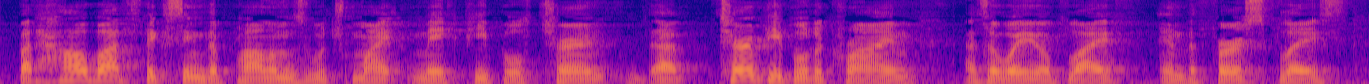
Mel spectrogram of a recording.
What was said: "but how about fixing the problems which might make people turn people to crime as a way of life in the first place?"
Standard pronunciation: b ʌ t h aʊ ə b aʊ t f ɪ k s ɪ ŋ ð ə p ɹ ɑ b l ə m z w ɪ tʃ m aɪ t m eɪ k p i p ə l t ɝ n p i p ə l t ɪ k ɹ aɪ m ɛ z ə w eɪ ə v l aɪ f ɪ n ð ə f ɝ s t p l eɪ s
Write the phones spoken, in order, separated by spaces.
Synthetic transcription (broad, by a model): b ʌ t h aʊ ə b aʊ t f ɪ k s ɪ ŋ ð ə p ɹ ɑ b l ə m z w ɪ tʃ m aɪ t m eɪ k p i p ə n t ɝ n p i p l t ɪ k ɹ aɪ m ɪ z ə w eɪ ə v l aɪ f ɪ n ð ə f ɝ s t p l eɪ s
